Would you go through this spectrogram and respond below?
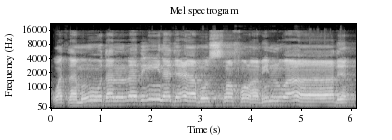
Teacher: صخرہ میں جو را ہے یہ را پور ہوگی، را پر زبر ہے اس بنا پر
